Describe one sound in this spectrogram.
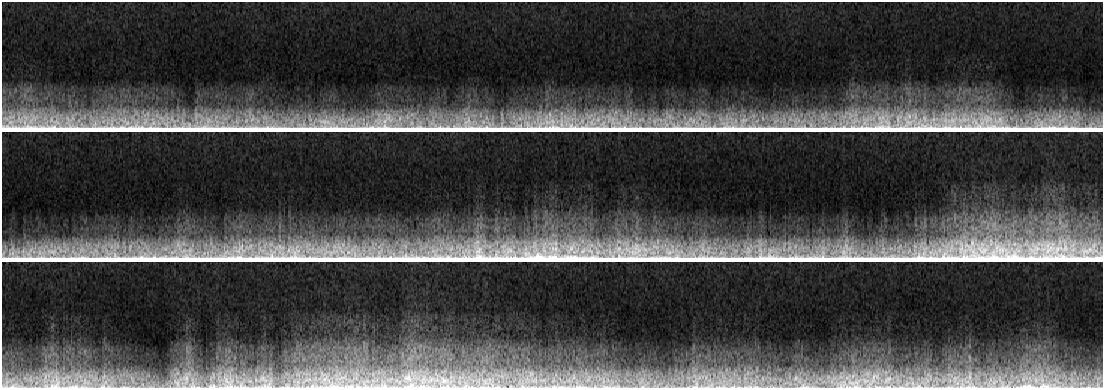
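Fast water rushes and churns along the shore.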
